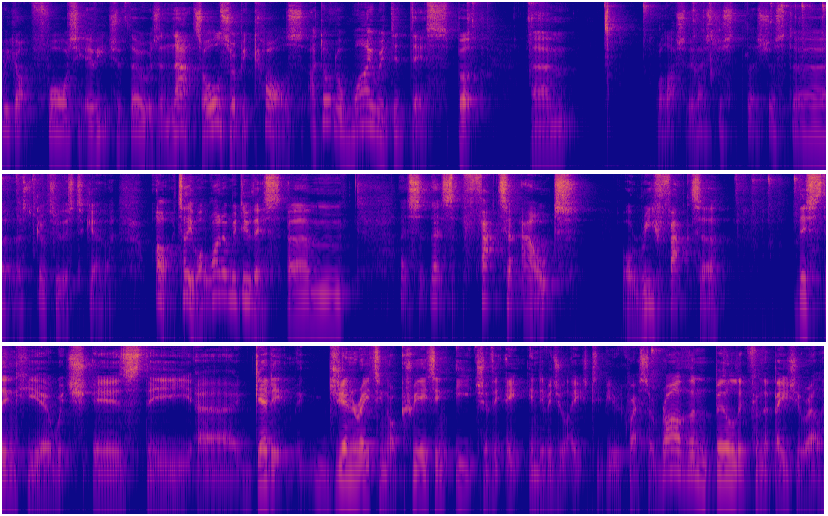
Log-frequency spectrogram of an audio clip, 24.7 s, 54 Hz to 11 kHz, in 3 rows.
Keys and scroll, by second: 4.6 super+Tab, 5.1 super+Tab, 6.8-9.1 typing, 15.5-16.1 typing, 24.5-24.7 typing.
